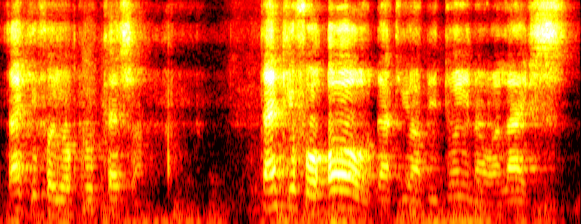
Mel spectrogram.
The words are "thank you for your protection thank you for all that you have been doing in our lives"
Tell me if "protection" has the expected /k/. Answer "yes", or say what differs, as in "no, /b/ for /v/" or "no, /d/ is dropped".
no, /k/ is dropped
